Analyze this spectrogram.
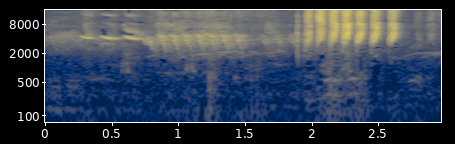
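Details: Lined seedeater (bigodinho) singing: high whistled notes sliding into a rapid buzzy series, then a loud burst of evenly spaced sharp notes near the end, with faint background noise.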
